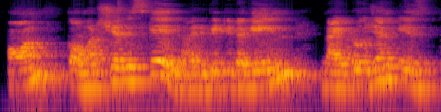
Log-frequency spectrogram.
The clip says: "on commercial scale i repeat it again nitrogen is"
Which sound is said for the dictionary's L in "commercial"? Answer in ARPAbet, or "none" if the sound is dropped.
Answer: L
